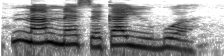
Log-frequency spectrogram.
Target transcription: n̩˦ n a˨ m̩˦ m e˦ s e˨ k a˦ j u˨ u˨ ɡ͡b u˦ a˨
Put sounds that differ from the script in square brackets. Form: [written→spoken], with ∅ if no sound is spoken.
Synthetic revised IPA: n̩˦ n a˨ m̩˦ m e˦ s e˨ k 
